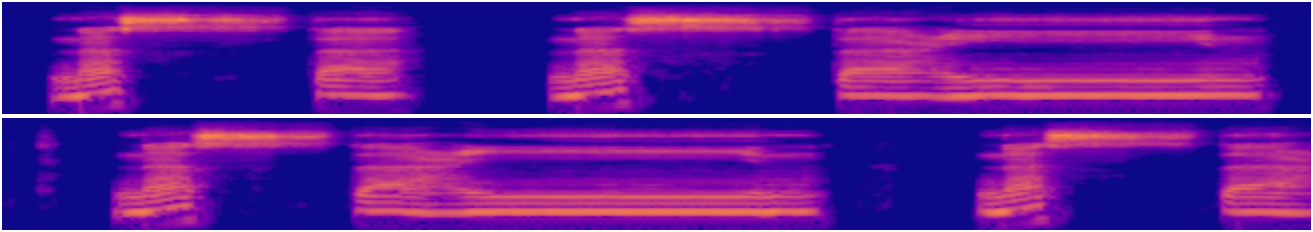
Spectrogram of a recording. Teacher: Kemudian pada kata nastainu, nah Ibu-ibu ketika membaca nastain pastikan huruf sin itu mengalir ya. Pastikan huruf sin sukunnya itu mengalir. Jangan diputus.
